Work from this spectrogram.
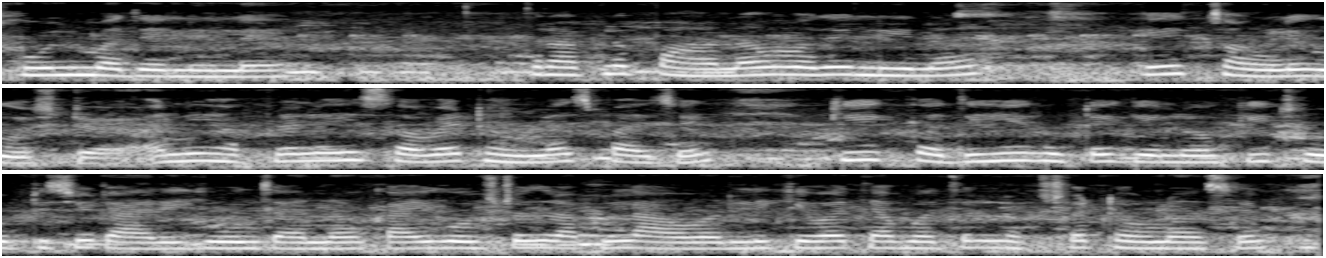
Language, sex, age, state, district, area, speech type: Marathi, female, 45-60, Maharashtra, Thane, urban, spontaneous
